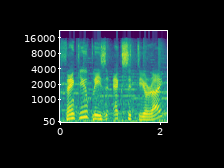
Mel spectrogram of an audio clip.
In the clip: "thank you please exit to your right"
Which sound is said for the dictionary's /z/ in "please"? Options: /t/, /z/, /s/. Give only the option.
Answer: /z/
